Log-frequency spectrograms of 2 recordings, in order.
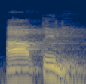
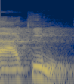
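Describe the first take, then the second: First: It starts with a throaty ain and deep qaf. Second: It starts with a plain vowel and plain k. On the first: The speaker calls it right. "ऐन अलीफ बड़ा काफ और लाम" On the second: The speaker calls it wrong. "हम गुजरातियों की तजवीद सही नहीं होती तो हम कहते हैं"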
